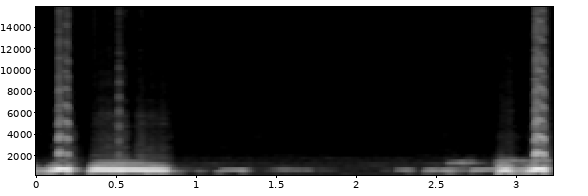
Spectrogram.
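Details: Decoy spotted dove giving 'sa gù' and 'thúc bổi' coos: a sharp note, then a steady half-second coo, a long quiet stretch with faint murmurs, and another pair of clipped notes.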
